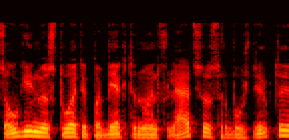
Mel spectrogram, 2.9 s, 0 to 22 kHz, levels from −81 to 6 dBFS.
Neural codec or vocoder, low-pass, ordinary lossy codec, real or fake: none; 14.4 kHz; MP3, 48 kbps; real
